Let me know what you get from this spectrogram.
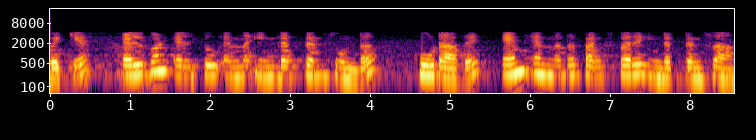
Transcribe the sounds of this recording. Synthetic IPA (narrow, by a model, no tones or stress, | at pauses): ʋɐkʲːɨ | elʋɐɳelʈuʔe̞nːɐʔinɖɐk̚ʈɐnsuɳɖɨ | kuːɽaːðe | eme̞nːɐðɨpɐɾispɐɾɐinɖɐk̚ʈɐnsaːɳɨ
